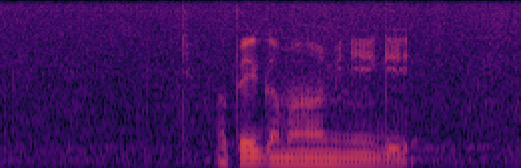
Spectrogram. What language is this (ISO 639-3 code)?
sin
